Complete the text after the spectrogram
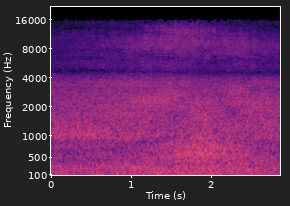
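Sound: road traffic passing by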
